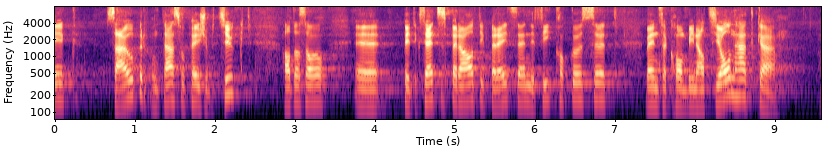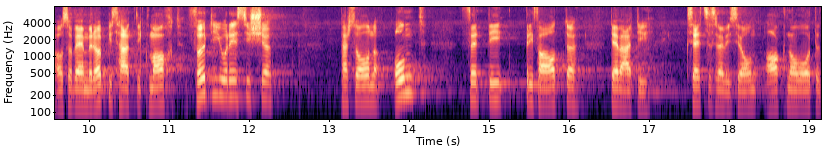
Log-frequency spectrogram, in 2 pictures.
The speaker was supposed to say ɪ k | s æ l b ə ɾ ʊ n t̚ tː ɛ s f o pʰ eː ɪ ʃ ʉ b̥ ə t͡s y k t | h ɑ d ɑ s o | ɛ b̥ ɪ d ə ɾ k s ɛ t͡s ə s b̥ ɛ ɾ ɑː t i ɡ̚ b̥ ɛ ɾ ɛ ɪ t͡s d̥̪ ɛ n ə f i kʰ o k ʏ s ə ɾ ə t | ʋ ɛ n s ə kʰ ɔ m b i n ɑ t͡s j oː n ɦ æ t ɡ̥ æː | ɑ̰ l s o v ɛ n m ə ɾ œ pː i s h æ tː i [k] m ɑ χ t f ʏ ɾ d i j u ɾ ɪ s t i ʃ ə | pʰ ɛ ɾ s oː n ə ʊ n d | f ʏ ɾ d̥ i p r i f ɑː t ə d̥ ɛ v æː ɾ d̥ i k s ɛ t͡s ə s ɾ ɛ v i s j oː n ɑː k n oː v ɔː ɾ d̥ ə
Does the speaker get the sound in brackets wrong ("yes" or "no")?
no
